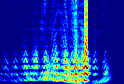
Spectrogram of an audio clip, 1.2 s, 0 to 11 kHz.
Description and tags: Sinus double phase 2 echo invert
Ideal for making house music
Created with audacity and a bunch of plugins
acid, fx, house, ping, quality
